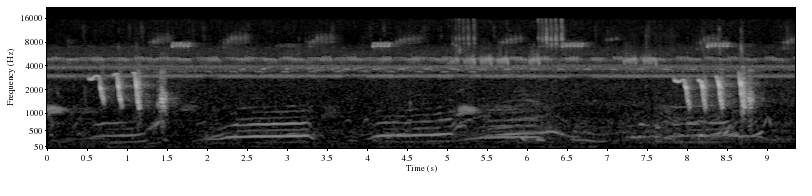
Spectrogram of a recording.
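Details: Spotted hyenas with a cub, very close, in Kruger National Park: drawn-out, slightly falling tonal whines with rich harmonics, repeated in several bouts, with sharp bird chirps and a constant high insect drone.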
